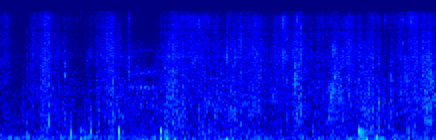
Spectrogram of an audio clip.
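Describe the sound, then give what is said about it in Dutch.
Footsteps squelch steadily through a soggy peat bog, on floating ground of undigested plant remains topped with peat moss over water, a continuous wet trudging with soft splashy crunches and rustling, no voices, as a forest ranger and a companion walk. “Ik loop daar met hem een drassig, moerasachtig stukje. En ik heb inmiddels natte voeten”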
